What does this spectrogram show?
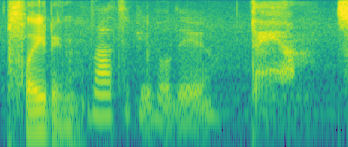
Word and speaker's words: Plating: I said platting instead of plating.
